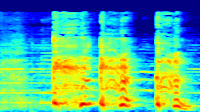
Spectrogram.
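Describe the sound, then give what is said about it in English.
A person coughs three times in quick succession. Each harsh, throaty burst has a rasping tail, and no talk is heard. “I apologize for coughing in your ears. I'm sure that didn't sound good on your speakers.”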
